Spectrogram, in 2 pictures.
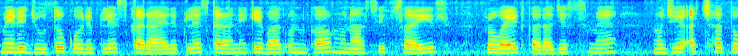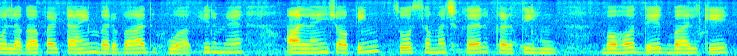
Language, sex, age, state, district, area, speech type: Urdu, female, 18-30, Delhi, North East Delhi, urban, spontaneous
